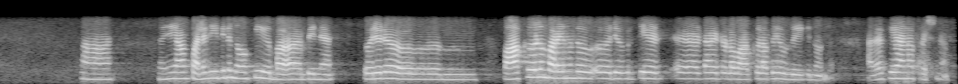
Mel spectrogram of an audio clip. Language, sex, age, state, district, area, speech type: Malayalam, female, 30-45, Kerala, Kollam, rural, conversation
